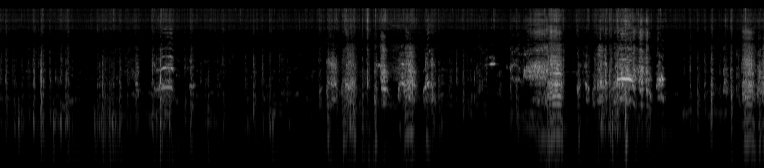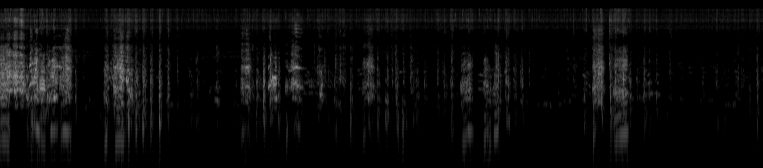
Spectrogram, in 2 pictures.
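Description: A flock of domestic geese feeding from a plastic bowl of grain: rapid clattering and nibbling of many bills in the grain, coming in bursts, with occasional short goose calls. It is busiest about a third and a half of the way through.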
